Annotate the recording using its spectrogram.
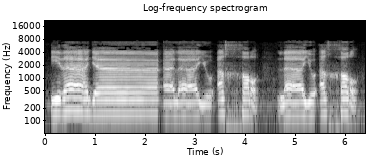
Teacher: Ini secara makhraj walaupun sama-sama lisan tapi berbeda tempat keluarnya ya. Idza ujung lidahnya keluar sedikit, kalau ja keluar dari tengah lidah.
